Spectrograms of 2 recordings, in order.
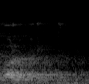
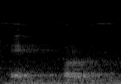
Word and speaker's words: Kohlberg: se le dice etapas de desarrollo moral de Colbert, ¿sí? Si después lo quieren buscar, se escribe K-O-H-L-B de burro, E-R-G de gato, Colbert, ¿sí? Entonces es K-O-L-H, ¿sí? B de burro, U-E-R-G, Colbert, ¿sí?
